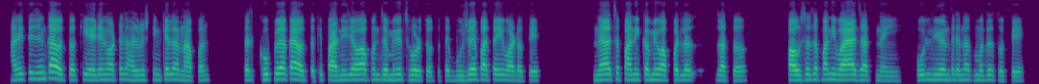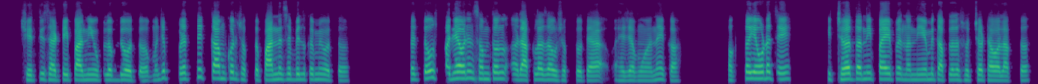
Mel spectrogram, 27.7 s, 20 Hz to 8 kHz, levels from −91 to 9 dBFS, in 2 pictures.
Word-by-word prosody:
आणि 180 +3 0
ते 215 0 -3
काय 230 -1 +8
होतं 180 -1 +3
की 185 -2 +1
रेन 185 +1 -2
वॉटर 185 +1 -2
हार्वेस्टिंग 175 0 -5
केलं 190 -1 0
ना 165 - 0
आपण, 165 +2 -4 0.5
तर 175 -1 -1
खूप 190 +1 -3
वेळा 200 0 +7
काय 200 -1 +7
होतं 170 -3 +1
की 180 - -11
पाणी 175 0 +4
जेव्हा 185 0 +3
आपण 185 0 0
जमिनीत 180 +1 -2
सोडतो, 175 -2 -1
तर - - -21
ते 170 - -3
भुजल 170 +3 0
पातळी 185 0 +1
वाढवते, 165 -2 -2 0.7
नळाचं 185 +3 +4
पाणी 190 -1 +4
कमी 185 -1 +1
वापरलं 175 -1 +1 0.3
जातं, 160 -1 -2 0.6
पावसाचं 180 +2 +4
पाणी 190 0 +1
वाया 180 0 +7
जात 170 -1 +1
नाही, 155 -2 -10 0.2
पूर 175 +1 -4
नियंत्रणात 180 -1 -3
मदत 175 0 -6
होते, 160 -1 -6 0.5
शेतीसाठी 180 0 -1
पाणी 180 0 +4
उपलब्ध 175 0 -5
होतं. 160 -3 0
म्हणजे 175 +8 -5 0.2
प्रत्येक 210 +7 -2
काम 225 -1 +5
करू 230 -2 -1
शकतं. 185 -1 -6
पाण्याचं 190 +2 +4
बिल 195 0 -3
कमी 195 0 -4
होतं. 165 -3 -6 0.9
तर 200 - -1
तोच 245 +2 +3
पर्यावरण 230 +2 +5
समतोल 220 0 -2
अ, 185 - -5
राखला 180 +2 +3
जाऊ 180 -1 0
शकतो 165 0 -7
त्या 160 0 +1 0.3
ह्याच्यामुळं 160 0 -6
नाही 195 +1 -4
का? 155 -1 -3 0.7
फक्त 170 +6 -5
एवढंच 225 0 +3
आहे, 205 0 +2 0.5
की 200 - -8
छत 205 +2 +6
आणि 210 +1 +3
पाईप 205 -1 +5
आहे 200 - -1
ना, 180 - -3
नियमित 185 +1 -3
आपल्याला 180 +1 0
स्वच्छ 170 +1 -9
ठेवावं 165 -2 +2
लागतं, 160 +1 -4
180 Hz, 175 wpm, -25 LUFS, 170-195 Hz, 0.9 s, काय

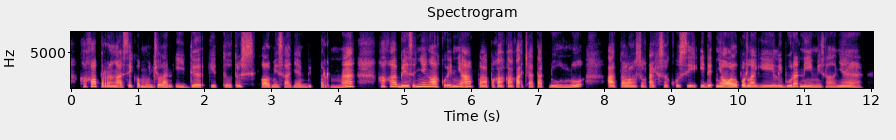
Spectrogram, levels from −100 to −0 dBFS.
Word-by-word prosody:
Kakak 245 +1 +2
pernah 210 -3 +1
nggak, - - -2
sih, 210 - 0
kemunculan 170 -3 -1
ide, 170 +1 -1
itu? 175 0 -5
Terus, 215 0 -2
kalau 165 0 +3
misalnya 170 -1 -3
bi - - -9
pernah, 170 +5 +1 0.4
Kakak 235 +2 +2
biasanya 220 +6 +4
ngelakuinnya 220 -1 +1 0.2
apa? 200 -2 -1
Apakah 195 0 0
Kakak 200 -2 +1
catat 175 0 -3
dulu, 175 +6 -2 0.4
atau 200 +1 +4
langsung 200 -1 -2
eksekusi 195 +1 -3
idenya, 200 -1 +3
walaupun 190 +5 +6
lagi 190 -2 +1
liburan, 205 +5 +1
nih, 215 -3 +3
misalnya? 175 -1 -3
195 Hz, 145 wpm, -24 LUFS, 170-210 Hz, 0.4 s, walaupun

